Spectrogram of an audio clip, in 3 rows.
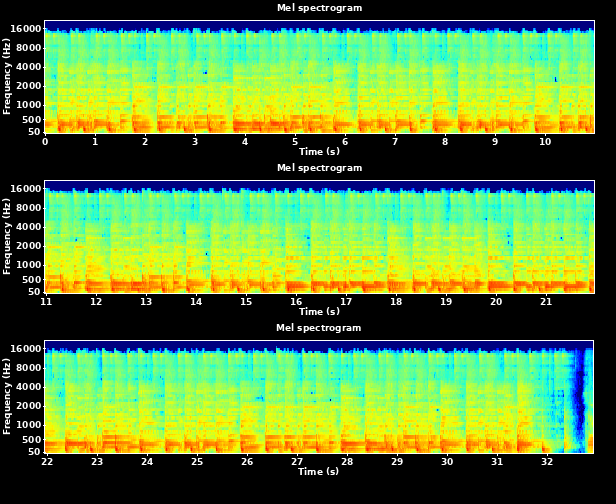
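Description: Yamaha PSR-540 home keyboard played with both hands: a rhythmic chord pattern on the A minor, G major, F major and C major chords. The note attacks repeat steadily and the chord changes about every two seconds.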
